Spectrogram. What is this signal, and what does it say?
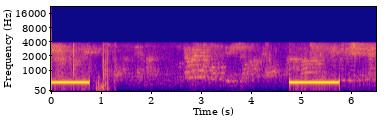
Ringback tone (Europe, 425 Hz), with speech.
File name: out- -2048- - - .39082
